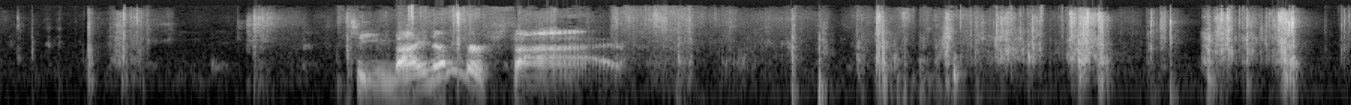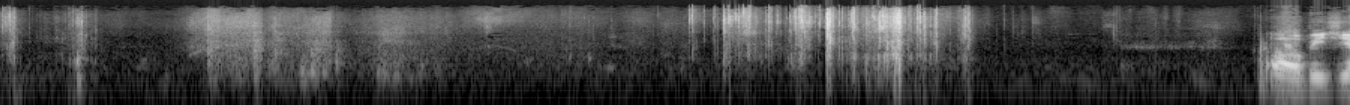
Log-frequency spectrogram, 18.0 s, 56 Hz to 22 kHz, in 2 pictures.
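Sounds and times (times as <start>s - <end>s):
foil packs crinkling: 4.1s - 9.7s, 13.6s - 15.6s
foil pack tearing open: 6.3s - 9.2s, 13.6s - 15.6s.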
